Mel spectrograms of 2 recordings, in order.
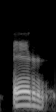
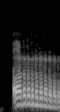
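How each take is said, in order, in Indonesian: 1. R digetarkan dengan satu getaran. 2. R digetarkan dengan banyak getaran. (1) "Jadi sekali er" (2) "Bukan er, er. Ini kebanyakan"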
